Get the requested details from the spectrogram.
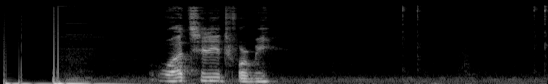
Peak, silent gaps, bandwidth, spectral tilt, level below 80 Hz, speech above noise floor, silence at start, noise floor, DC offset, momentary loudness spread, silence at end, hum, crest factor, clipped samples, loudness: -8 dBFS; none; 16.5 kHz; -5 dB/octave; -42 dBFS; 29 dB; 0.05 s; -52 dBFS; under 0.1%; 25 LU; 1.1 s; none; 18 dB; under 0.1%; -25 LUFS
